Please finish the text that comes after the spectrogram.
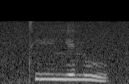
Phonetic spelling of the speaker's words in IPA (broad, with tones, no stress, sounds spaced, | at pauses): tʰ iː˦ ɲ e˦ n u˦˨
